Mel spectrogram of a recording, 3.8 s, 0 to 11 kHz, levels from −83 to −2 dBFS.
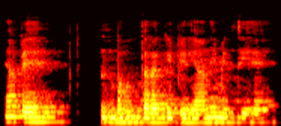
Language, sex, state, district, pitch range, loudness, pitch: Hindi, male, Bihar, Saran, 115-125 Hz, -18 LUFS, 120 Hz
